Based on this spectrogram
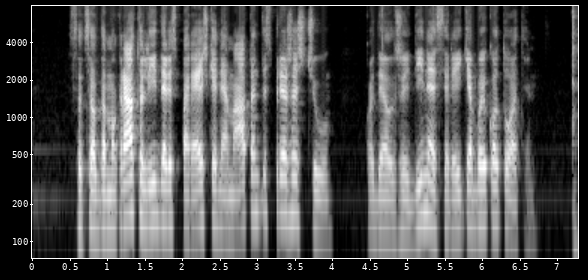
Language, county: Lithuanian, Šiauliai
